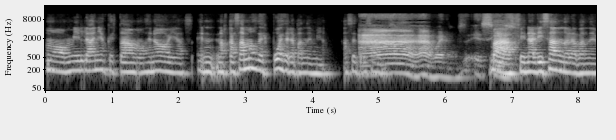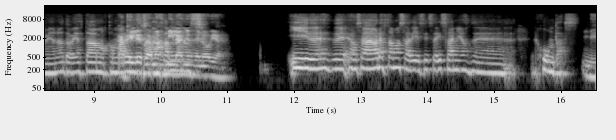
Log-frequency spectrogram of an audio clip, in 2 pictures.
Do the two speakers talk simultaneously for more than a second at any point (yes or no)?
yes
